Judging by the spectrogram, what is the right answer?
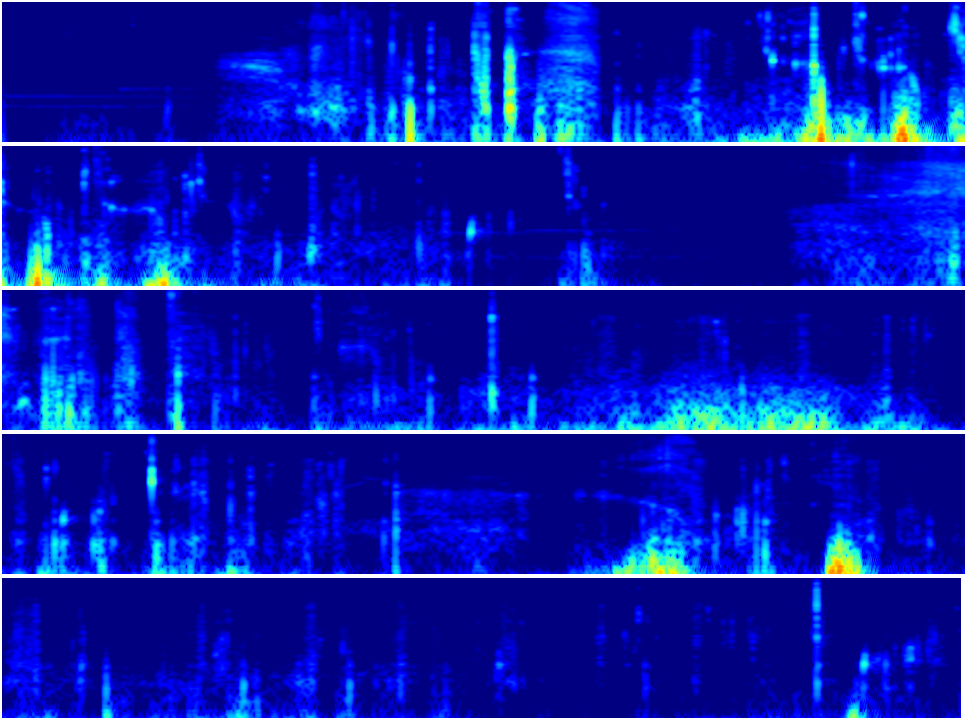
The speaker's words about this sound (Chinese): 我很喜欢吃小瓜的这个种，我觉得好好吃。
